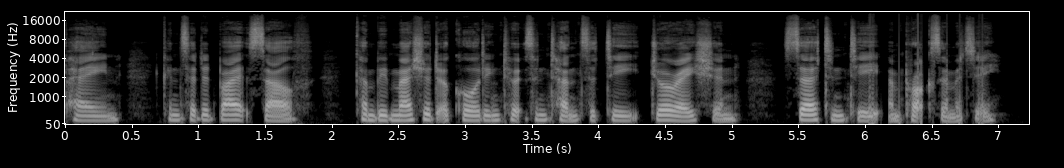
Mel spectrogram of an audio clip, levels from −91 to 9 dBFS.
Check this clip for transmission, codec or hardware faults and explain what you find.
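There's one fault, near the end. From 6.03 to 6.89 s the speech picks up processor overload crackle: missed buffer deadlines, roughly twenty of them, replay short scraps of old audio, giving a gritty tearing.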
